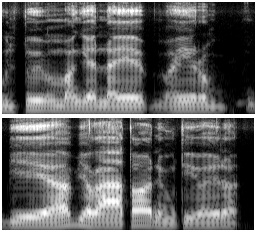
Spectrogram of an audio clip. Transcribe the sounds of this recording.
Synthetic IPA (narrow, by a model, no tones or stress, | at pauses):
ultoemamaŋianːaemaiɾombieabjoɡatonemuteβaena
